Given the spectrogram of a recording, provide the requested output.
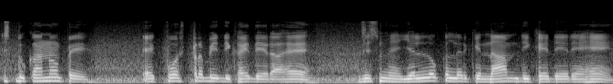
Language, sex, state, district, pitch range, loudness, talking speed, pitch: Hindi, male, Rajasthan, Bikaner, 120-150 Hz, -13 LUFS, 185 wpm, 130 Hz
